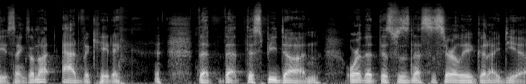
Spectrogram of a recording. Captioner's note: laughs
